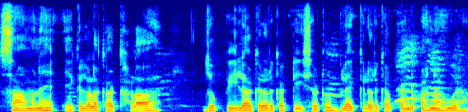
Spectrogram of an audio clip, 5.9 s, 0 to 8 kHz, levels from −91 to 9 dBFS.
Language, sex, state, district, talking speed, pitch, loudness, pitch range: Hindi, male, Jharkhand, Deoghar, 175 wpm, 150 Hz, -18 LUFS, 145-155 Hz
